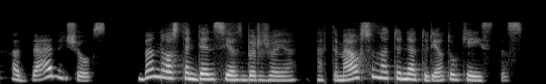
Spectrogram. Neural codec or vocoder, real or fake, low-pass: codec, 16 kHz, 0.5 kbps, X-Codec, WavLM features, trained on Multilingual LibriSpeech; fake; 7.2 kHz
